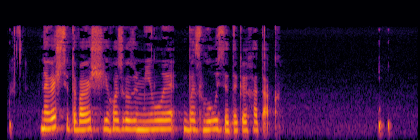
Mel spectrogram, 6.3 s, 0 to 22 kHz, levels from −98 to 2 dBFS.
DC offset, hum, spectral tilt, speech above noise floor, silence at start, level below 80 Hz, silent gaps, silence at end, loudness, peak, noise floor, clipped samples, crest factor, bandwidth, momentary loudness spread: under 0.1%; none; -4.5 dB/octave; 42 dB; 0.15 s; -72 dBFS; none; 0.45 s; -23 LUFS; -6 dBFS; -64 dBFS; under 0.1%; 18 dB; 11.5 kHz; 18 LU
